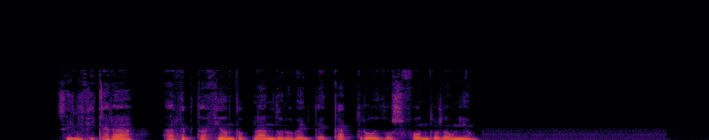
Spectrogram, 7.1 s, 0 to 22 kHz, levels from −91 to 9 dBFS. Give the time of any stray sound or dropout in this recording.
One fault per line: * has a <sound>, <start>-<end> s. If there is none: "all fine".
all fine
